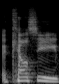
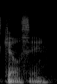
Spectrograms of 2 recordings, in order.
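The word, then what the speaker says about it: Kelce: Yeah, Kelsey was hilarious. Yeah, that was. Kels, right? Isn't that how you say it? It's Kelsey.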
